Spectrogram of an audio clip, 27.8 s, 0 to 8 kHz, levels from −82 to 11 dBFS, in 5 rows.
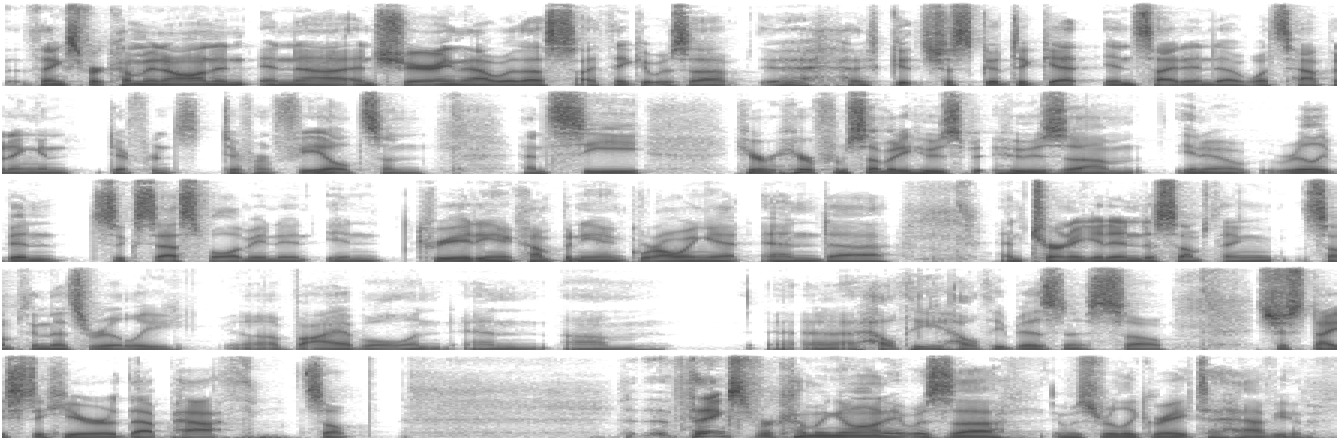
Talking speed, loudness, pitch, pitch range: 210 wpm, -18 LUFS, 90 Hz, 80-100 Hz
